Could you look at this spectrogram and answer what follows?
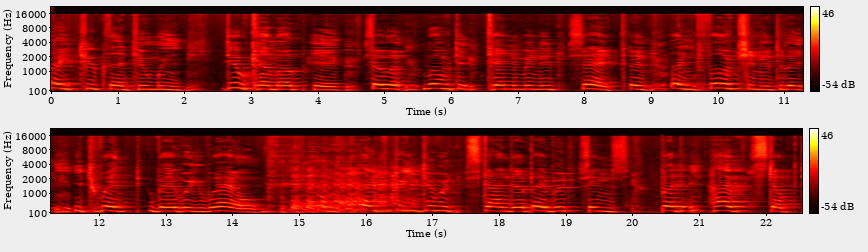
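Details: Adult male comedian with cerebral palsy, whose speech takes audiences a while to follow; dysarthria (cerebral palsy)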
